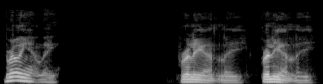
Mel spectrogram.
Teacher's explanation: you perceive the t by making it a slightly different way i'm not taking the tip of my tongue and putting it on my gum ridge to say brilliantly right and so you don't hear that it's almost as if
